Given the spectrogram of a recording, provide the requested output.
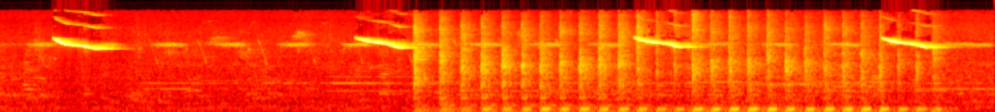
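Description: Oriental magpie-robin gives clear, high, down-slurred whistles spaced a few seconds apart, partly covered from midway by a loud, throbbing engine.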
